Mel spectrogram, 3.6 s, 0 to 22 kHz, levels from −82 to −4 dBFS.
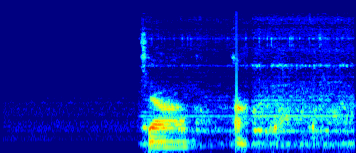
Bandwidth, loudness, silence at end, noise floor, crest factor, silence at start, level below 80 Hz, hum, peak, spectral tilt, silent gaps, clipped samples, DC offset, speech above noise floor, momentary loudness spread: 16.5 kHz; -31 LUFS; 0 s; -70 dBFS; 22 dB; 1.4 s; -70 dBFS; none; -12 dBFS; -4.5 dB/octave; none; under 0.1%; under 0.1%; 41 dB; 15 LU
